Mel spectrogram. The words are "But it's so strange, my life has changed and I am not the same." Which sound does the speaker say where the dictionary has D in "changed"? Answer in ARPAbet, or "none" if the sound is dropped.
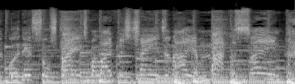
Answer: none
